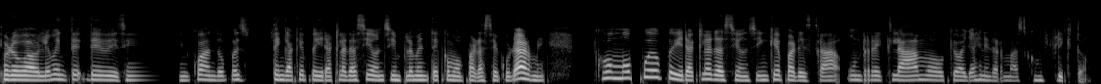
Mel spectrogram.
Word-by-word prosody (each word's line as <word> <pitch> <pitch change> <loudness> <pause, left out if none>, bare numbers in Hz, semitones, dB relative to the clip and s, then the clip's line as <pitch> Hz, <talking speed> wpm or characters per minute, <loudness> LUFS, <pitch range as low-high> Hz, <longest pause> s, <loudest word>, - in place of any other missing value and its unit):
probablemente 215 +1 +4
de 215 -1 0
vez 195 -2 -1
en 200 0 -7 0.4
cuando, 205 -4 0
pues 215 -2 -4 0.2
tenga 215 -3 +2
que 220 0 -4
pedir 200 -2 -1
aclaración 205 +2 0
simplemente 205 -1 +1
como 195 -3 +1
para 185 0 -1
asegurarme. 195 +3 +5 0.5
¿Cómo 290 0 +2
puedo 335 -1 +3
pedir 245 -8 +3
aclaración 210 -2 +1
sin 205 +2 -3
que 225 0 0
parezca 190 -2 -2
un 210 0 -4
reclamo 205 0 -1
o 195 - -4
que 200 - -6
vaya 185 -1 -3
a - - -4
generar 185 -4 -6
más 180 -1 -11
conflicto? 190 -2 -7
205 Hz, 165 wpm, -25 LUFS, 195-215 Hz, 0.5 s, asegurarme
